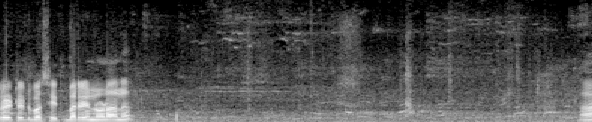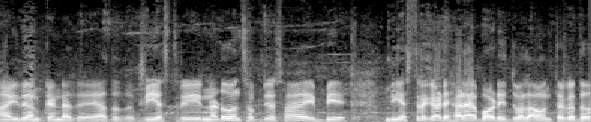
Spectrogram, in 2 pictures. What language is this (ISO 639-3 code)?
kan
